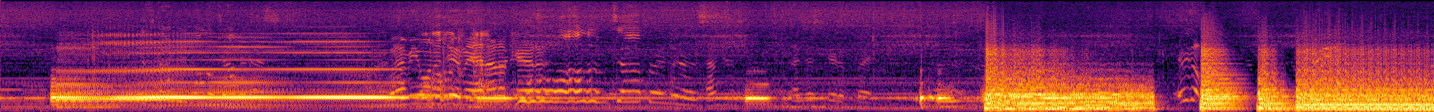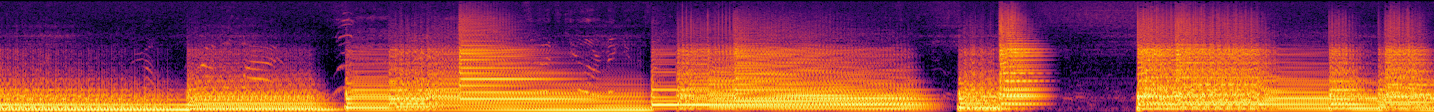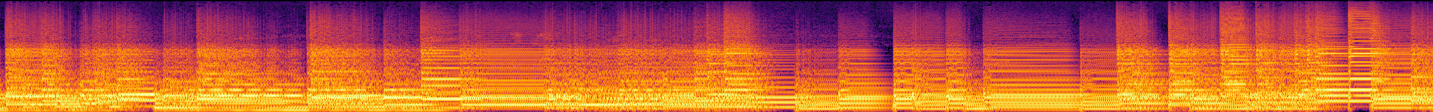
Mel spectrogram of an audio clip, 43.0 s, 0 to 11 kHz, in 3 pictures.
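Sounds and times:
distorted electric guitar chord: 0.0 - 6.5, 9.8 - 24.9, 25.7 - 43.0
steady electronic tone: 0.0 - 25.0, 25.7 - 43.0
rock band playing: 9.8 - 24.9, 25.7 - 43.0.

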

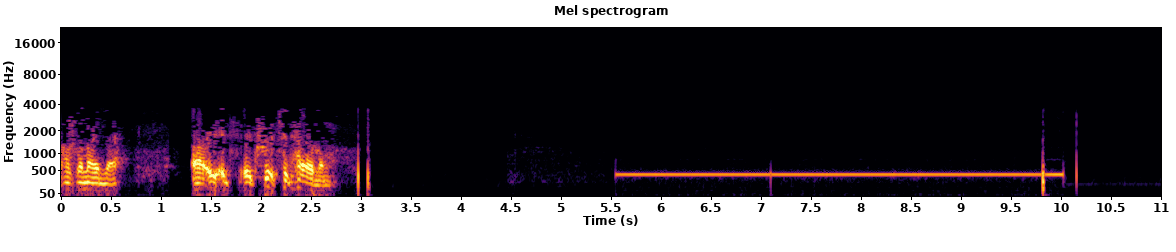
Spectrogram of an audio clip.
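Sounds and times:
telephone line tone: 5.6 - 10.0.

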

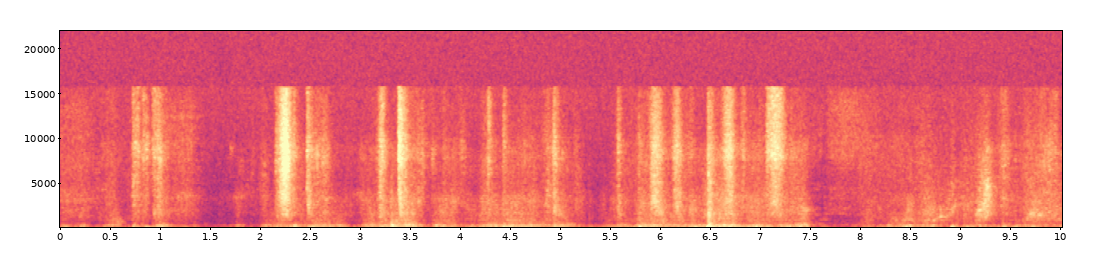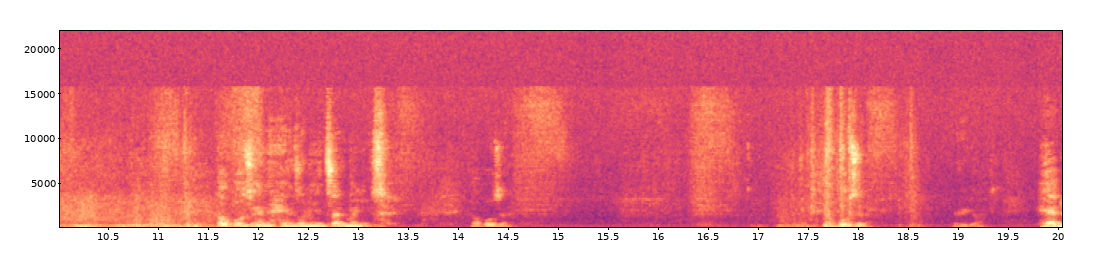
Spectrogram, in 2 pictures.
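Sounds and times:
soft bumps on a mat: 0.0 - 11.6
fabric rustling: 0.0 - 11.8.

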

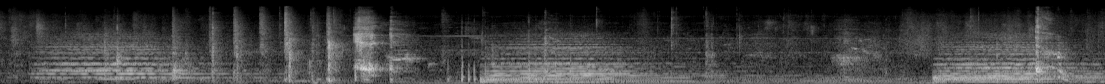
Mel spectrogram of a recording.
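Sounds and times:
background music: 0.0 - 11.0
woman coughing hard: 3.5 - 4.2, 10.3 - 10.8.

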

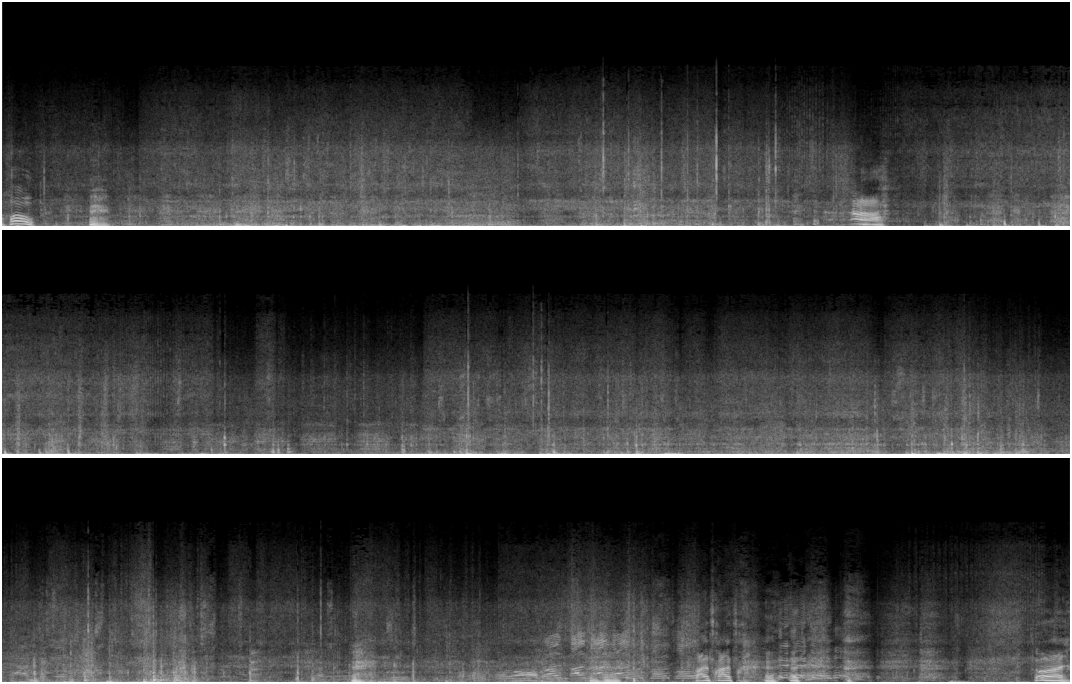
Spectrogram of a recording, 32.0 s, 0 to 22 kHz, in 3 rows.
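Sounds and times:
bike rattling and clattering: 0.0 - 32.0
bike tyres rolling over dirt: 0.0 - 32.0
rider vocal sound: 7.8 - 13.5, 17.0 - 29.0.

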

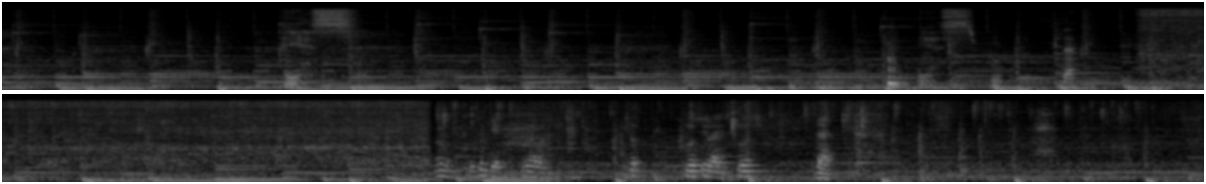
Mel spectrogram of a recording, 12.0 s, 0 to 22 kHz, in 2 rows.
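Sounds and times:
background music: 0.0 - 12.0
water running into a bathtub: 5.7 - 12.0.

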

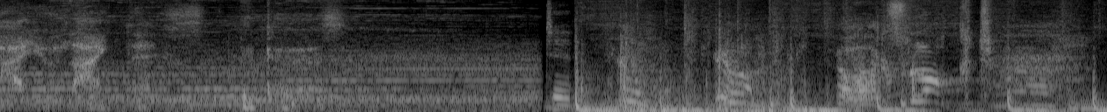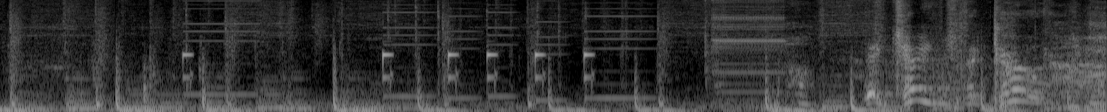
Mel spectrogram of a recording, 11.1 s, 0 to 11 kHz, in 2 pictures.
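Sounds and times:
background music: 0.0 - 11.0
keypad beeps: 6.4 - 6.8, 7.4 - 9.5.

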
